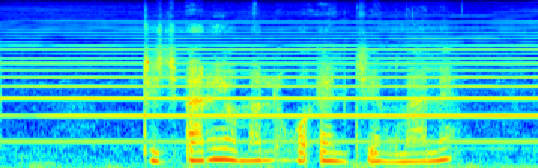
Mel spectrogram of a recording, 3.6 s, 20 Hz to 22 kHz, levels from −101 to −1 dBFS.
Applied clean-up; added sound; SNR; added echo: none; Bowed string instrument; 3 dB; none.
